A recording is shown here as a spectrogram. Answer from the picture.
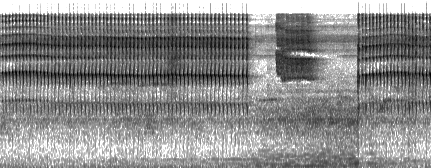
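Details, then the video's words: Nonstop woodpecker calling used as a training master for songbirds like white-rumped shama, greater green leafbird and long-tailed shrike: a long run of rapid, high, ringing notes, a short gap with a hiss, then the rapid series resumes. "MASTERAN PAKE SUARA PELATUK TEMBAK TANPA JEDA"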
